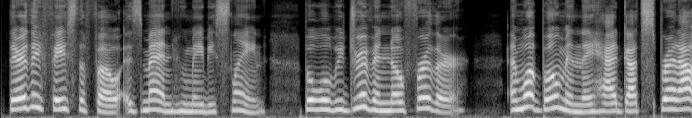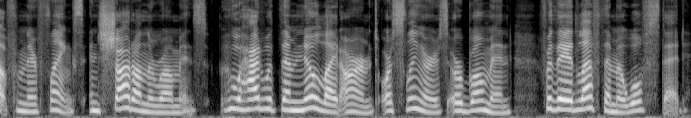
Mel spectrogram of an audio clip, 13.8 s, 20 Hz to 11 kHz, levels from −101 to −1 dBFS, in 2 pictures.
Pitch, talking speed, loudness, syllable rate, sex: 240 Hz, 225 wpm, -18 LUFS, 4.9 syllables/s, female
